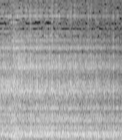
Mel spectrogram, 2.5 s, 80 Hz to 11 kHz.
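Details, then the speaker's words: Ford 4.6L V8 with a bad water pump, heard with the engine running. A constant low growl and whir rides over the engine. This is belt tensioner pulley bearing noise. "now for some reason when it left the water pump was bad I knew this was making noise here's a little better look at the belt tensioner but I want you to listen to"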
